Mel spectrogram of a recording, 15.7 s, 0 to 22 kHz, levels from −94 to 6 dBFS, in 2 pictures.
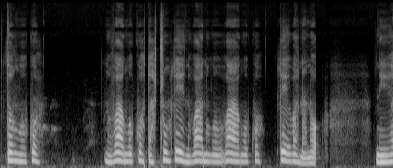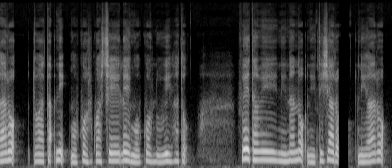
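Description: AAC frame loss with muting hits this speech clip at 6.54 to 6.60 s and 14.60 to 14.83 s. The decoder zeroes the missing spectrum, so overlapping windows fade the sound to silence and back. The gaps last about 43 ms and 213 ms, which fits one and five lost frames.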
